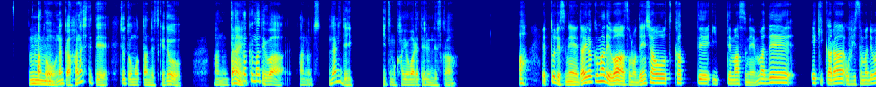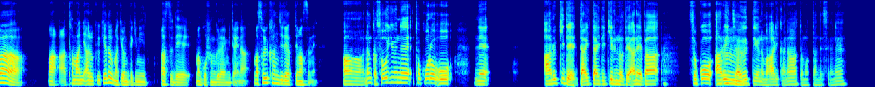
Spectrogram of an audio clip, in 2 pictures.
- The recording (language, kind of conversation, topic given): Japanese, advice, 朝の運動習慣が続かない
- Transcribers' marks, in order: tapping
